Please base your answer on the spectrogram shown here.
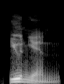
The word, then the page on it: union: American English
